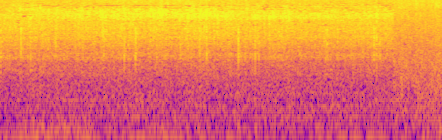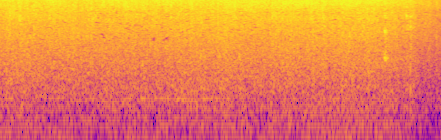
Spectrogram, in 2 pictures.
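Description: Marinated chicken pieces and butter sizzling on a hot dosa griddle: a steady frying hiss.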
